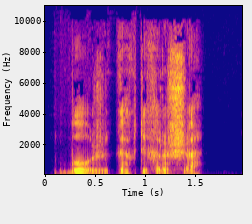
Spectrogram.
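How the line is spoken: Whisper. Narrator (Russian): прошептал он

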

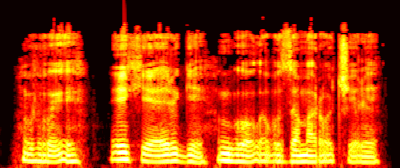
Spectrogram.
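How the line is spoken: Grumbling. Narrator (Russian): проворчал Олив

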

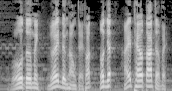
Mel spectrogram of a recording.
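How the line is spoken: Angry shout. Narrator (Vietnamese): Kỳ Liêm Hải quát

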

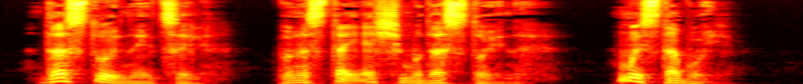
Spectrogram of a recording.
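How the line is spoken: Relieved sigh, commanding. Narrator (Russian): Синзи облегченно вздохнул и скомандовал

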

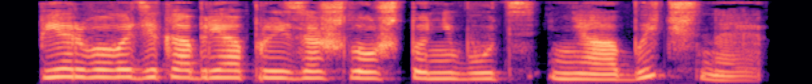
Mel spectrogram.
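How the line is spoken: Plain. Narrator (Russian): спросил Гарри Берг

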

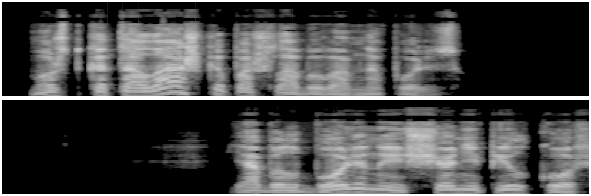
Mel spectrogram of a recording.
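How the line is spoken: Plain. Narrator (Russian): сказал я

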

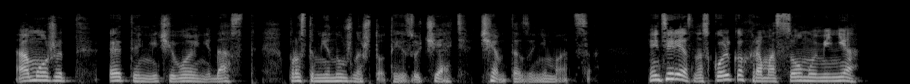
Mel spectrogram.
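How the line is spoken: Absent-minded mutter. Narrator (Russian): Рассеянно пробормотал я

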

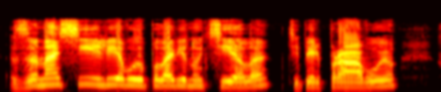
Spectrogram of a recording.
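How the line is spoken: Hoarse commanding bass. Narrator (Russian): хриплым майорским басом командовал Венечка

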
